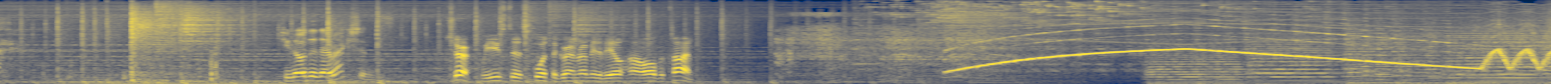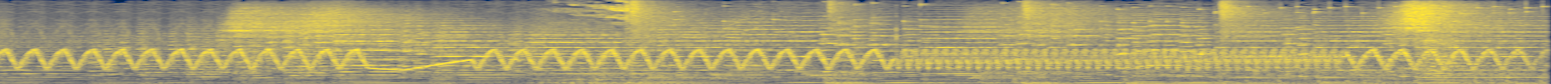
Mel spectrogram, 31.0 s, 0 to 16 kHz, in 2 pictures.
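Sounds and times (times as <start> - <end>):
background music with a beat: 0.0 - 7.8, 11.5 - 31.0
electronic police siren: 9.4 - 31.0.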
